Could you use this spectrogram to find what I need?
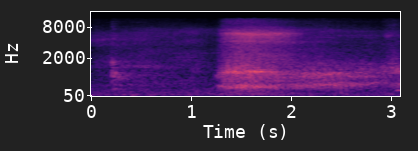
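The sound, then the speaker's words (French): A deep breath drawn in during a guided relaxation exercise. After a faint earlier sniff, a loud, breathy rush starts suddenly and is held for over a second, then eases off gradually. “Et maintenant, vous prenez une grande respiration,”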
